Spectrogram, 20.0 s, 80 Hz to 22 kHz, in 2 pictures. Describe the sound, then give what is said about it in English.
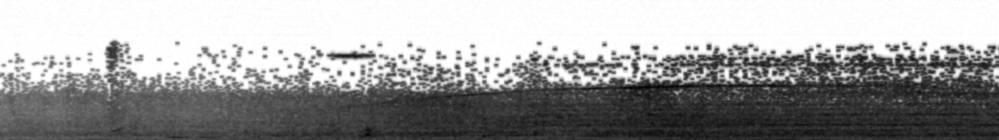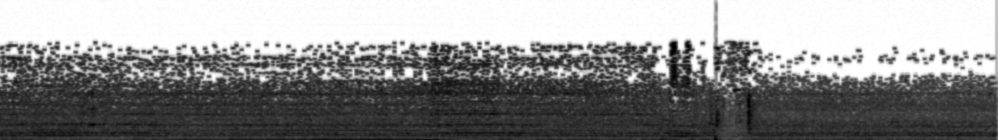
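A tow truck towing a black Volkswagen near Mission and 25th rumbles steadily, its heavy engine droning low with a faint mechanical whine on top, amid continuous street traffic noise. “Past the Washington Mutual and listen to the sound of a tow truck towing a black Volkswagen.”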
